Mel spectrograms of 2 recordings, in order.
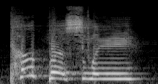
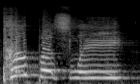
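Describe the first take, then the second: First: Purposely drawn out slow and high; stress on purposely. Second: "Purposely" very slow and much higher; stress on purposely. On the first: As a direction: stretch out "purposely" slowly, pitch lifted. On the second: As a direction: drag out "Purposely" up high. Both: Shown as a demonstration. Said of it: "That's the word".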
